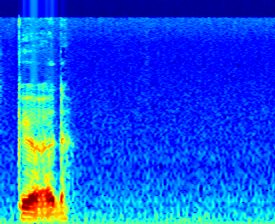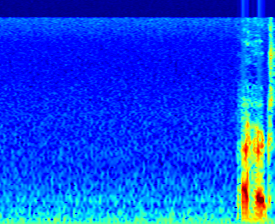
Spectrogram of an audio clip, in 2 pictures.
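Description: A squeezed plush toy gives out a short electronic sound.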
